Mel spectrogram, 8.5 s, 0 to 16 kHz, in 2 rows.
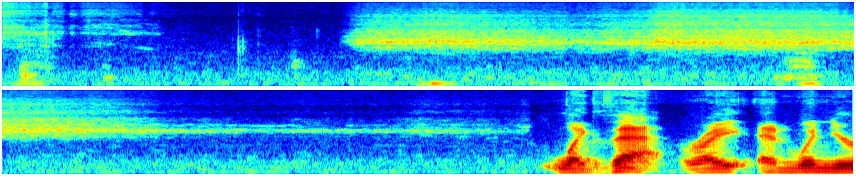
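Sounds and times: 
long steady whispered shh exhale: 1.8s - 6.8s
speech: 7.0s - 8.5s.

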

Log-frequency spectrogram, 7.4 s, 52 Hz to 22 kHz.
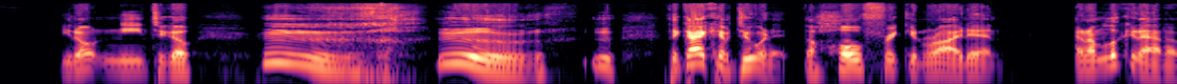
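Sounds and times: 
speech: 0.4s - 7.3s
person imitating exaggerated loud yawning of a man on a train: 1.6s - 3.9s.

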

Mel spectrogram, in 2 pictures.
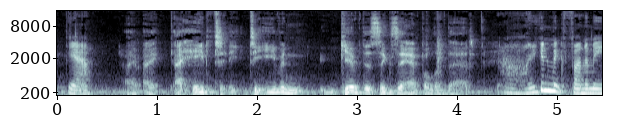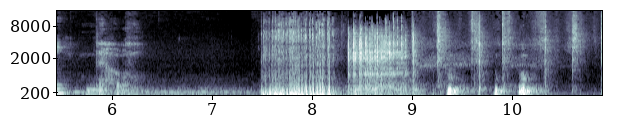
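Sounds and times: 
speech: 0.1s - 6.4s, 10.1s - 10.4s
overhand shuffling a deck of cards: 7.5s - 10.9s.

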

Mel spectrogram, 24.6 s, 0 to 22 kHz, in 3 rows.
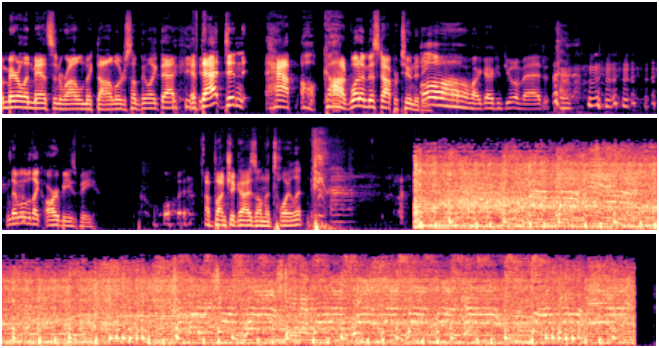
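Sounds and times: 
speech: 0.0s - 12.6s
laughter: 6.9s - 8.3s, 12.0s - 16.2s
wall of distorted heavy metal guitars: 13.3s - 24.3s
pounding heavy metal drums: 13.4s - 24.0s
harsh screamed heavy metal vocals: 13.4s - 24.3s.

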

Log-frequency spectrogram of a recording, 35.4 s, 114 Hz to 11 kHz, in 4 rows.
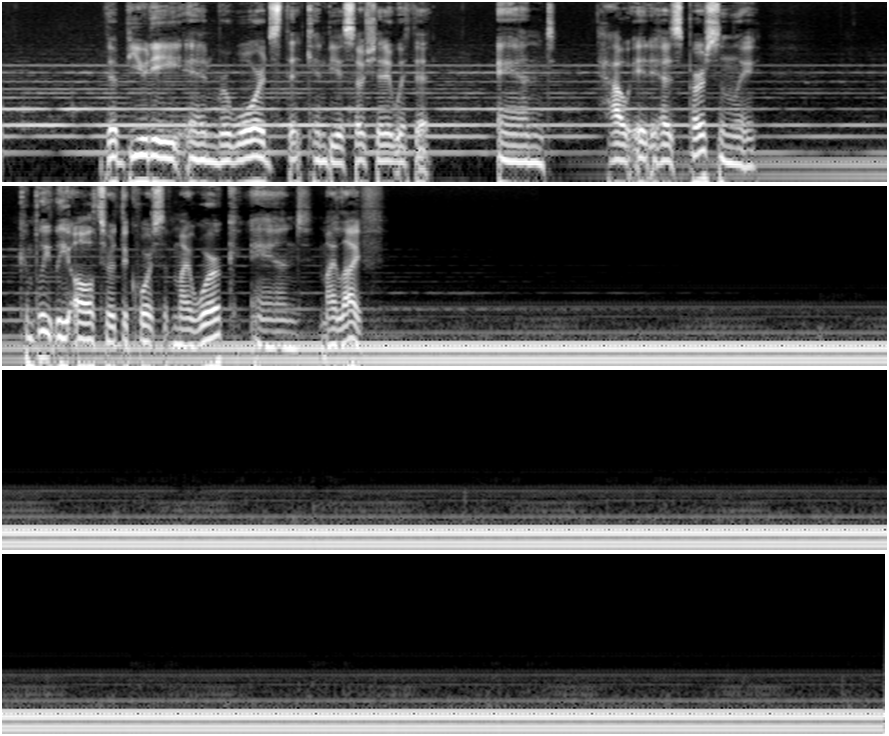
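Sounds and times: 
sine-wave drone of a sound installation in New York City: 0.0s - 35.3s
speech: 1.0s - 4.4s, 5.0s - 7.8s, 9.0s - 12.7s.

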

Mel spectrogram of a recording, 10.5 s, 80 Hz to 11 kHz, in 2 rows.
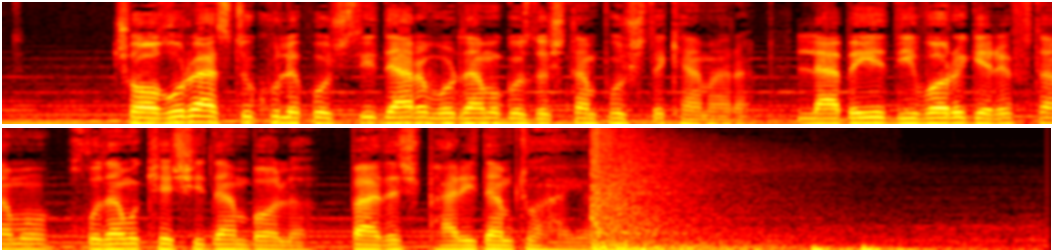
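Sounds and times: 
speech: 0.6s - 8.5s
low fast heartbeat sound effect: 8.5s - 10.4s.

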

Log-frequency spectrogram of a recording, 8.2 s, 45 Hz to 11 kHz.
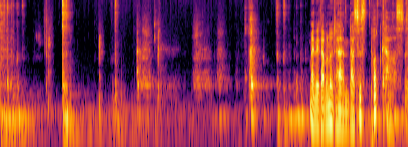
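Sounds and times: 
typing on a computer keyboard: 5.5s - 6.1s
speech: 6.2s - 8.1s.

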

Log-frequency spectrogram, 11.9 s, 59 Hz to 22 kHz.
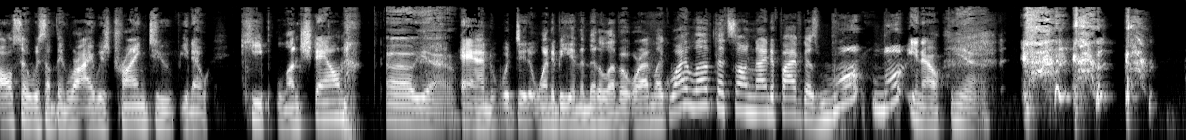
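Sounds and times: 
speech: 0.0s - 10.6s
person coughing harshly: 9.6s - 11.8s.

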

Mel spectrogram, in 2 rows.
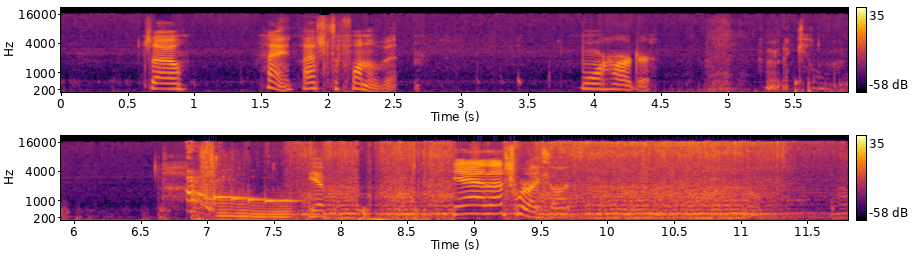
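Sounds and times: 
speech: 0.7s - 2.8s, 3.9s - 4.6s, 6.7s - 11.2s
bees buzzing in a video game: 6.9s - 11.7s.

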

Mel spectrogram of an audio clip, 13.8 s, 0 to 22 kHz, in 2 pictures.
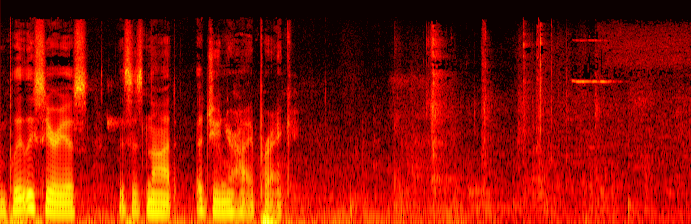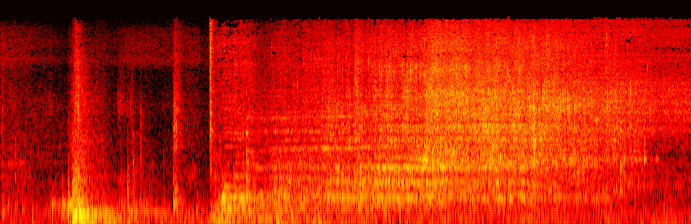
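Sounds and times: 
speech: 0.0s - 3.0s
toilet flushing: 9.0s - 13.8s.

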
